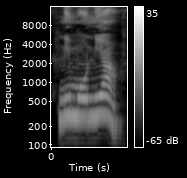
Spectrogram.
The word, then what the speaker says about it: pneumonia: PNEUMONIA, निमोनिया, निमोनिया, यहाँ पर भी पी का उच्चारण नहीं होगा।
